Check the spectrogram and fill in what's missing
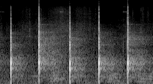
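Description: A new genuine Kia steel and rubber crankshaft damper pulley is struck five times for comparison with a worn one. Each strike is a short, dry knock centered near 1 kHz that dies away almost at once, and the new pulley sounds normal.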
